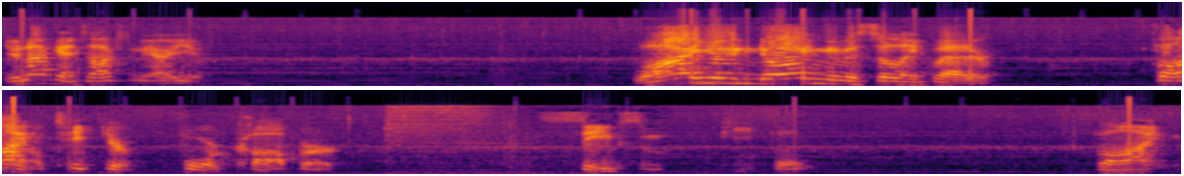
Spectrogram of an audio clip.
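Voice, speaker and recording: A man's voice: a little high, lively intonation, measured pace, pauses often, a bit bright, husky. A man commentating his gameplay, sarcastic and joking as he talks to the characters. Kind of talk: let's play commentary. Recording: slightly dull with game music.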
